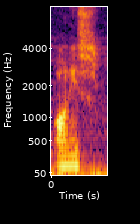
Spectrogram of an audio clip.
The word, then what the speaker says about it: oni: And there's also demons and demon worship by demons in that blog was called unis or onis. How do you pronounce it? It was ONI. Really like the Japanese version also.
